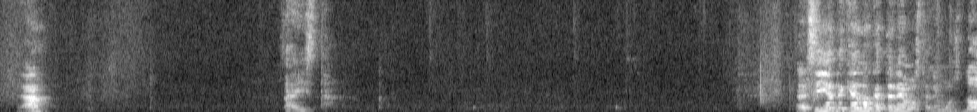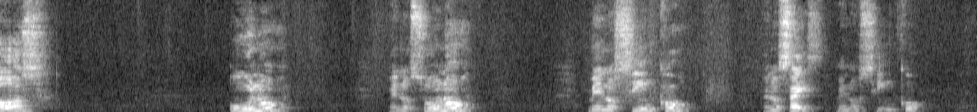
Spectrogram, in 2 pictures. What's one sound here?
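An older man speaks calmly, explaining, close by.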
